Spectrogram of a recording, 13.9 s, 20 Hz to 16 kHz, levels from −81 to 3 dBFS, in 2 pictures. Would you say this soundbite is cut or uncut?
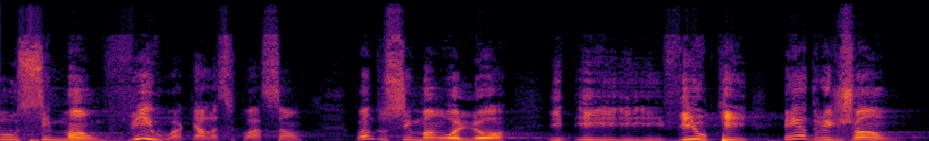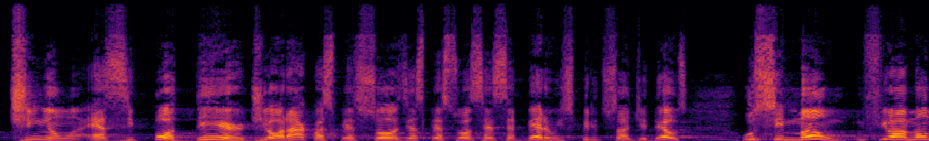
uncut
